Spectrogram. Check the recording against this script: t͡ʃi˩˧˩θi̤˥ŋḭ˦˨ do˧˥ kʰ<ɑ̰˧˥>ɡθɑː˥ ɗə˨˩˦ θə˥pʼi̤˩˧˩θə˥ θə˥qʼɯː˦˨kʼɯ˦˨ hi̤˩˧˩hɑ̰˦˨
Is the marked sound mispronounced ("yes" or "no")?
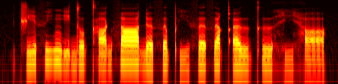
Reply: yes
